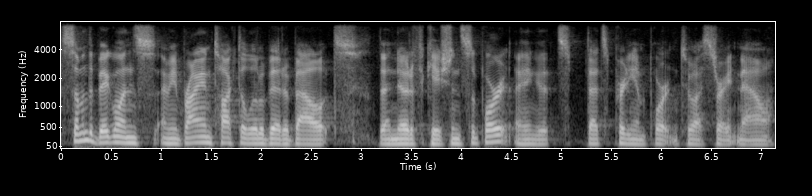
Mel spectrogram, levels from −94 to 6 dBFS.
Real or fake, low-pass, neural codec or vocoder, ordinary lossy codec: real; 7.2 kHz; none; Opus, 64 kbps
